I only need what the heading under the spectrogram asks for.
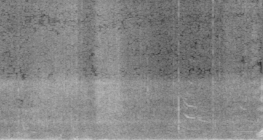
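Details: Boat engine hum with wind and waves on the sea off Magadan, a brief voice, no animal call heard.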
